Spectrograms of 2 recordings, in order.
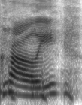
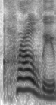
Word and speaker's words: Crowley: one one stud muffin named Norman Cwley who has No, now I'm saying it wrong. Patty said it's Crowley. It's Crowley like the Americans would say.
